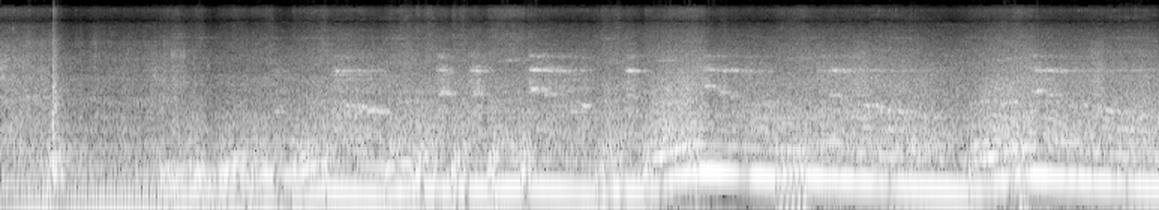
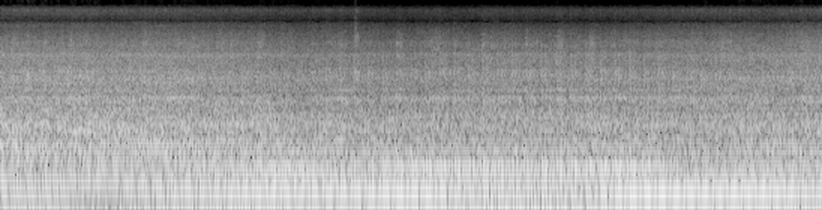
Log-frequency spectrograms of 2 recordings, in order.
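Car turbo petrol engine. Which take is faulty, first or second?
second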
